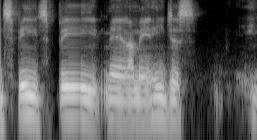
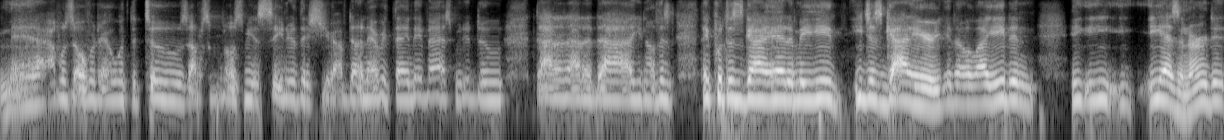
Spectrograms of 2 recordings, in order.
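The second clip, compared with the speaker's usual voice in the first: mock very high, angry yelling rant; 12 semitones higher than usual. Speaker reenacting venting on the drive home, retelling a venting yell. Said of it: "I'm just yelling and I'm just like".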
